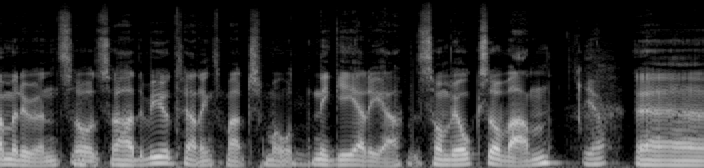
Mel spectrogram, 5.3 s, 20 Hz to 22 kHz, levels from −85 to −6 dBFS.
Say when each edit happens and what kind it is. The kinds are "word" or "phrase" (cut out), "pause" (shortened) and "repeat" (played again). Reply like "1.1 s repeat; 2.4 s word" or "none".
none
